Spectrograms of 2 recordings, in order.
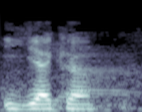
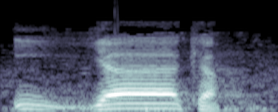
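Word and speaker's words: إياك: Donc c'est pas iyyaka. C'est pas non plus iyyaka sans faire la shadda, et c'est pas non plus iyyaka. Non, c'est iyyaka. Donc dites iyyaka.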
